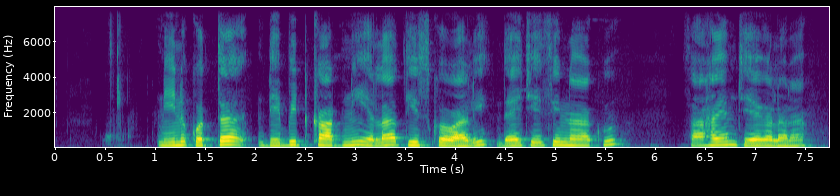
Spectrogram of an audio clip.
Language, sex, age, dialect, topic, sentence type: Telugu, male, 18-24, Utterandhra, banking, question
